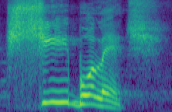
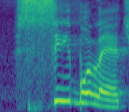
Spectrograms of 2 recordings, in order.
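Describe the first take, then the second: First: The word begins with an sh sound. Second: The word begins with an s sound. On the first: The speaker is one of their own people. The speaker calls it right. "Então fala aí, Shibolete" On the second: The speaker is from the enemy tribe. The speaker calls it wrong. "ele não conseguia falar shh, saía sss"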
